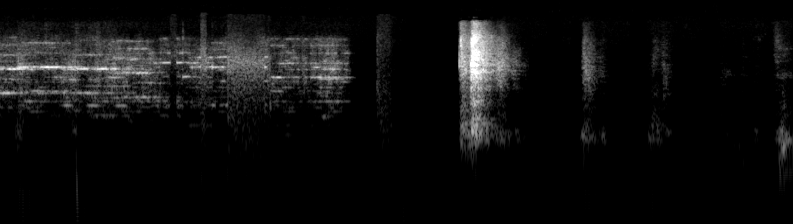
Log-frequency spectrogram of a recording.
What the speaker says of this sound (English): My phone has been ringing,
